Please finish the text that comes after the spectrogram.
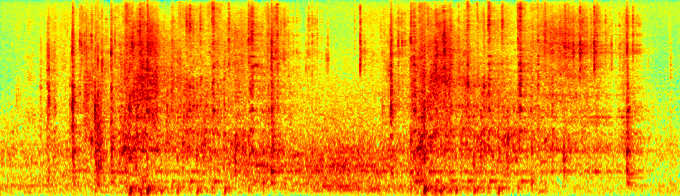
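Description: A small engine with the choke engaged cranks and sputters nearby, giving rough, uneven bursts of running that surge and fade without settling into a smooth idle.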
